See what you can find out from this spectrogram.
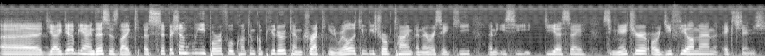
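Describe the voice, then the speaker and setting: Speaking in a French accent, a man uses a high pitch and ordinary pitch variation at a moderate pace. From France. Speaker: conference speaker, cybersecurity engineer. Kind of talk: conference talk.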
